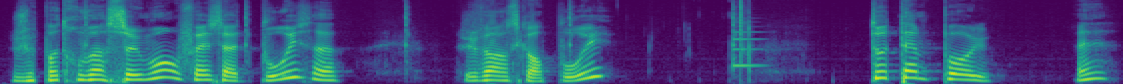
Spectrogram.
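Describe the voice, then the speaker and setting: A man's voice: high voice, expressive, normal speed, slight background noise. A man giving casual gameplay commentary, thinking aloud while he plays and mocking himself with frequent apologies. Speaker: gaming YouTuber.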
